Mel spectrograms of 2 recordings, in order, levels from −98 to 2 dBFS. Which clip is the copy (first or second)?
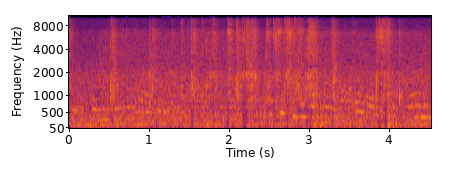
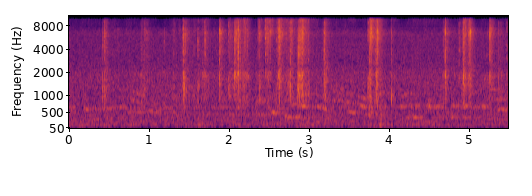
second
